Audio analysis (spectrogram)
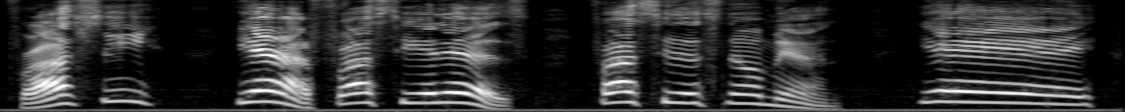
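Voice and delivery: put-on high, eager kid voices; little kids delighted by the first snow; excited children.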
